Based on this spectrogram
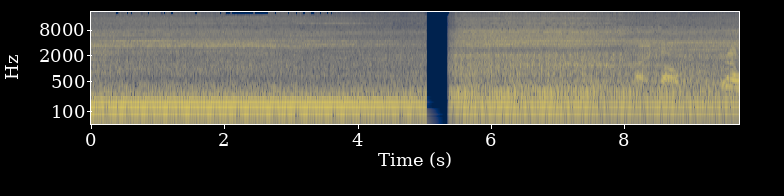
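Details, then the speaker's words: After exhaust replacement and a reinstalled part that had been backwards, engine that previously dropped to zero and stalled now holds a steady low idle with an even pulse, no dipping or stalling; normal idle. "almost definitely doing better because before it was just kicking down to like zero and shutting off it doesn't sound good sounds much better now"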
